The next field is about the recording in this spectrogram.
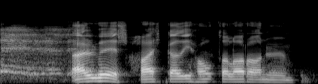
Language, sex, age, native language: Icelandic, male, 14, Icelandic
